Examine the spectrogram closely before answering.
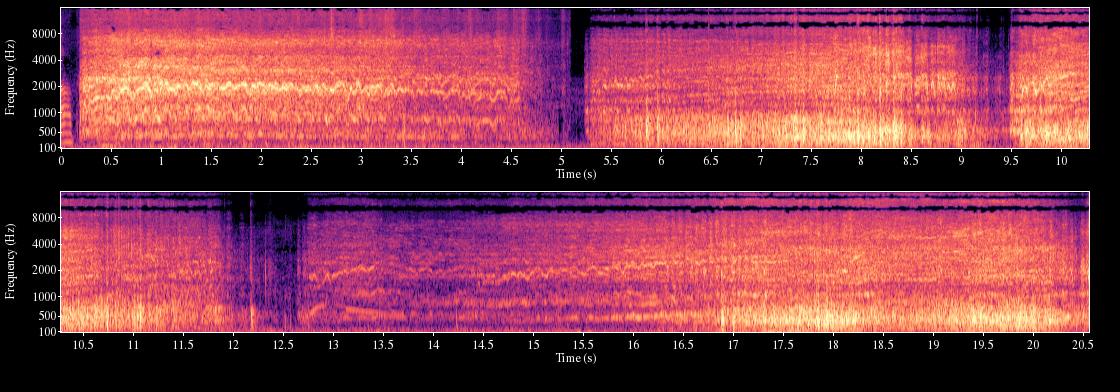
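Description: A toy car's electric motor whines as it drives.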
